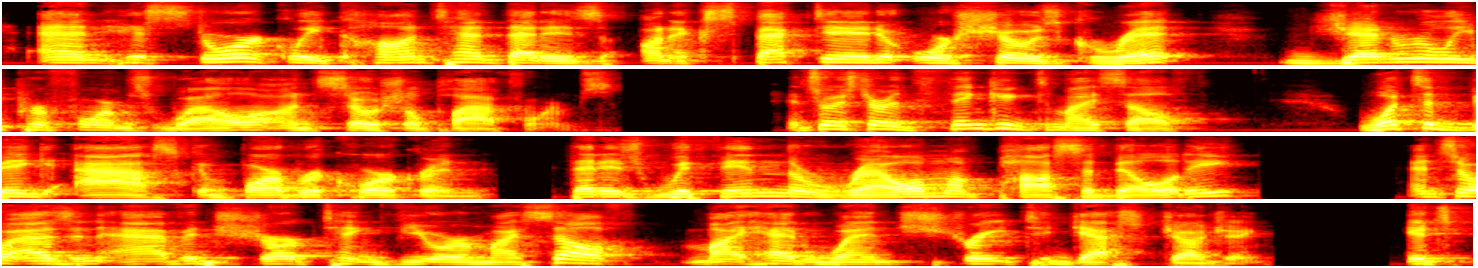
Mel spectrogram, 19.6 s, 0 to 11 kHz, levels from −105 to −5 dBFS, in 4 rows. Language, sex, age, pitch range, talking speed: English, male, 30-49, 115-150 Hz, 160 wpm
